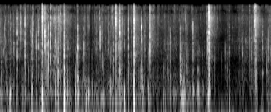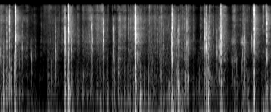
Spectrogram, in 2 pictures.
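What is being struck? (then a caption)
Filled plastic tea pouch. A hand-sized, filled, white printed plastic tea pouch is crinkled and scratched with long nails. Dense, dry crinkling and sharp crackles sound in quick, uneven bursts across bright and low tones, easing briefly before picking up again.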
